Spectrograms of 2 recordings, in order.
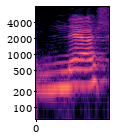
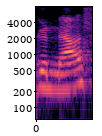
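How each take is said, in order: First: The word begins directly with the n sound. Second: A g sound is pronounced before the n. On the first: The speaker calls it right. "ये नैश होता है। जी होगा इसमें silent" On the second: The speaker calls it wrong. "ये क्या गनैश होगा? नहीं"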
